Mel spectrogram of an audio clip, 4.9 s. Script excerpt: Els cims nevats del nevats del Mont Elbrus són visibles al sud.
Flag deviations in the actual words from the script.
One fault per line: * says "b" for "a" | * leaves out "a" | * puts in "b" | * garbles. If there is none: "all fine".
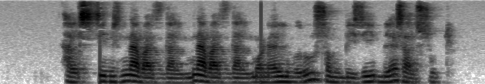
all fine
